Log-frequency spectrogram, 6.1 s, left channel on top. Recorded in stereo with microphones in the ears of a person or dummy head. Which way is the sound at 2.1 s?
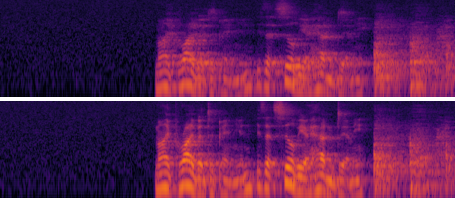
60° right (ahead or behind).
